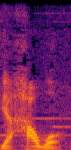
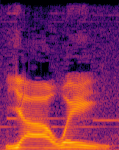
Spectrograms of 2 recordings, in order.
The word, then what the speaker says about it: Yahawah: not left to right the last a on the ha is silent so it's yahwah not Yahweh so this is Genesis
